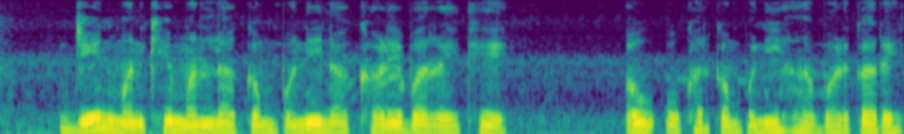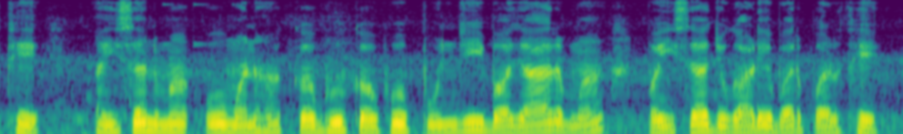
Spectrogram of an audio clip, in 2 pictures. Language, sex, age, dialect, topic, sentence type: Chhattisgarhi, male, 18-24, Western/Budati/Khatahi, banking, statement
